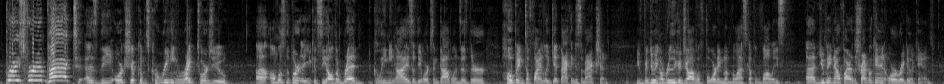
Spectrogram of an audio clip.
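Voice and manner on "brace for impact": high, loud, slow bellowed yell.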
